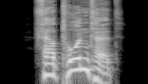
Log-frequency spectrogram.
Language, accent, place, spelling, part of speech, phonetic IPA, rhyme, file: German, Germany, Berlin, vertontet, verb, [fɛɐ̯ˈtoːntət], -oːntət, De-vertontet.ogg
- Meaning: inflection of vertonen: 1. second-person plural preterite 2. second-person plural subjunctive II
